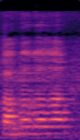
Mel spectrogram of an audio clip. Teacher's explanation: क वर्ग का उच्चारण स्थान कहाँ से है, कंठ से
